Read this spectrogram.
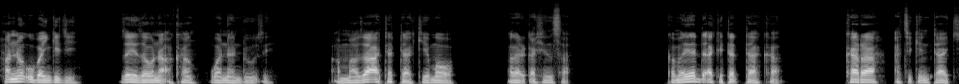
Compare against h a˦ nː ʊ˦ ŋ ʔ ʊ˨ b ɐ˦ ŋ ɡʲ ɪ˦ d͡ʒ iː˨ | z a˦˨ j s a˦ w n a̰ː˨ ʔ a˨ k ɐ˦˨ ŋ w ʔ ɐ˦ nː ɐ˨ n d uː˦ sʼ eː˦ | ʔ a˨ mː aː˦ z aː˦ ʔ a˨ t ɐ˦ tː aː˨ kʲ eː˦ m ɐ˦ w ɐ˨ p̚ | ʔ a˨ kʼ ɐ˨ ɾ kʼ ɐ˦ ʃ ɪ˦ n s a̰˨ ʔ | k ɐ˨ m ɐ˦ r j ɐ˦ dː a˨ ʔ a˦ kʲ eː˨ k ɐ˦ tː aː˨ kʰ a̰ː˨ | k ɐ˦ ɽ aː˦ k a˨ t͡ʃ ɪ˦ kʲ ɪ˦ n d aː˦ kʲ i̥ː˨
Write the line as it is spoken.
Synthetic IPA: h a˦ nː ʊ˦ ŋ ʔ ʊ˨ b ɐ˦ ŋ ɡʲ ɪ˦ d͡ʒ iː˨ | z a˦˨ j z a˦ w n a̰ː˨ ʔ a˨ k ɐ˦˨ ŋ w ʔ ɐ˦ nː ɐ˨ n d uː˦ sʼ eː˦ | ʔ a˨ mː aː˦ z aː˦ ʔ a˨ t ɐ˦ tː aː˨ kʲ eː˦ m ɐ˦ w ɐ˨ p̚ | ʔ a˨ kʼ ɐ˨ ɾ kʼ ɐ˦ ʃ ɪ˦ n s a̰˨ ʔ | k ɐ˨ m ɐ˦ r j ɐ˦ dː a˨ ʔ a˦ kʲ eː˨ t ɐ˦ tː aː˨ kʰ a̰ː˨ | k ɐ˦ ɽ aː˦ ʔ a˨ t͡ʃ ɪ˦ kʲ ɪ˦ n t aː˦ kʲ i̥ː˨

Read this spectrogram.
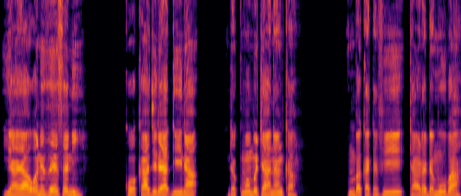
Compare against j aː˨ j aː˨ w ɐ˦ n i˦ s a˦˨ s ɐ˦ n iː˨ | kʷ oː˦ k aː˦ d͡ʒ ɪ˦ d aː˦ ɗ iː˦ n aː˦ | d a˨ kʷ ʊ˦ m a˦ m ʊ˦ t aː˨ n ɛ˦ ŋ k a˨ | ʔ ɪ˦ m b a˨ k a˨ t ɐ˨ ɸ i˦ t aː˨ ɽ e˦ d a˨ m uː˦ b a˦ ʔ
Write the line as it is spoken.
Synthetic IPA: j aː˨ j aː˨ w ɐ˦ n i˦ z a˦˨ s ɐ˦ n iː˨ | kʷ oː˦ k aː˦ d͡ʒ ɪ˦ d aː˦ ɗ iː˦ n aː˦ | d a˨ kʷ ʊ˦ m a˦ m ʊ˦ t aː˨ n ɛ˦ ŋ k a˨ | ʔ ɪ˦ m b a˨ k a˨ t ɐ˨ ɸ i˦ t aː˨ ɽ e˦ d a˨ m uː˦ b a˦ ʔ

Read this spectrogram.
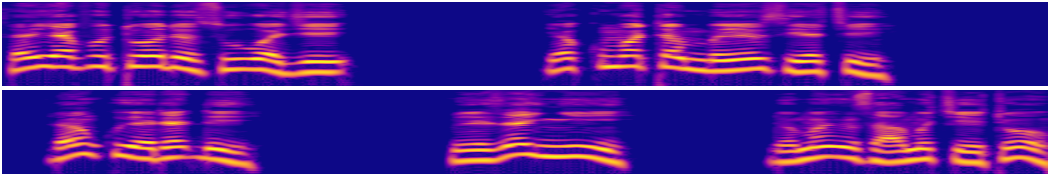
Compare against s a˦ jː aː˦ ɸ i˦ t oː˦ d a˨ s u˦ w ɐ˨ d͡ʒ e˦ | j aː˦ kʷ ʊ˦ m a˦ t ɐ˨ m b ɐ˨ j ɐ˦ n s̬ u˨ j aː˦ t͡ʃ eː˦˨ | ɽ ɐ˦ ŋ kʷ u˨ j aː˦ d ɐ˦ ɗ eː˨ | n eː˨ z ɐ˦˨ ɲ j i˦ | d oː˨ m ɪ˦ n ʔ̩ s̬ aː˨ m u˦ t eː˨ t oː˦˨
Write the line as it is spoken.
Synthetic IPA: s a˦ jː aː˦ ɸ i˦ t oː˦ d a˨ s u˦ w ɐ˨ d͡ʒ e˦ | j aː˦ kʷ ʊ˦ m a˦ t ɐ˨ m b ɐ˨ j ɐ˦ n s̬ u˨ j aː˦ t͡ʃ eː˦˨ | ɽ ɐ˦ ŋ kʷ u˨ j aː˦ d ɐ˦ ɗ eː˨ | m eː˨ z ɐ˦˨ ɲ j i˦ | d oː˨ m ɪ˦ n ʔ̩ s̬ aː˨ m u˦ t͡ʃ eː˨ t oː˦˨

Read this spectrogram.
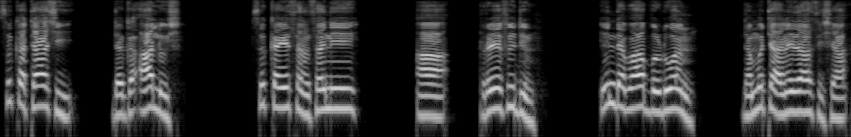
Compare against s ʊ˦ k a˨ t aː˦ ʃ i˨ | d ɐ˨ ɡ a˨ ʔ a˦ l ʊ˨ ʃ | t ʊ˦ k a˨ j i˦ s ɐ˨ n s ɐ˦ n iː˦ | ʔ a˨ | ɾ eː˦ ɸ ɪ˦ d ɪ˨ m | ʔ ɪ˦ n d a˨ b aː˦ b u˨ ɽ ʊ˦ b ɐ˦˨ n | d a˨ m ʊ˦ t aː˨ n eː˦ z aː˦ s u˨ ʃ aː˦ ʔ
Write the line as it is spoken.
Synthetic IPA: s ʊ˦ k a˨ t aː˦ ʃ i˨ | d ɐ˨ ɡ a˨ ʔ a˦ l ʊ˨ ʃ | s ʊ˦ k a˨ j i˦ s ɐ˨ n s ɐ˦ n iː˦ | ʔ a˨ | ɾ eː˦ ɸ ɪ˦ d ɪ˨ m | ʔ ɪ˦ n d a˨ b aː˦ b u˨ ɽ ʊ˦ w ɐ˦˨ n | d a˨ m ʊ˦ t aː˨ n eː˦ z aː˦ s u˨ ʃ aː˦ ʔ

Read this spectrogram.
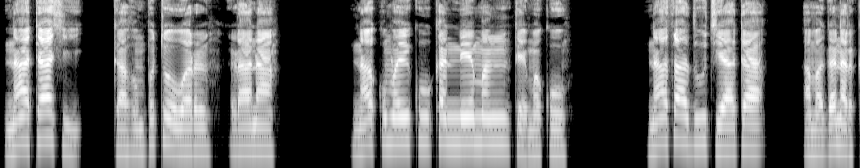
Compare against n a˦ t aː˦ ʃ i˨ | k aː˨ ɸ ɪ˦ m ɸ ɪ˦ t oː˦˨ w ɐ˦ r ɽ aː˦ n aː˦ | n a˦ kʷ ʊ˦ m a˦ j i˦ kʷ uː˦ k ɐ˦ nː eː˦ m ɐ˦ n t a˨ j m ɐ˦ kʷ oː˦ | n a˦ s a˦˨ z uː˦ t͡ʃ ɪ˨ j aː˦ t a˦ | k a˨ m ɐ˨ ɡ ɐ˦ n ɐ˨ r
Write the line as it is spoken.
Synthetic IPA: n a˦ t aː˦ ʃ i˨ | k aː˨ ɸ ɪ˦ m ɸ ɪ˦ t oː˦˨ w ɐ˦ r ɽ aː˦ n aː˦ | n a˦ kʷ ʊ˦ m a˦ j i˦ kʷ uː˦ k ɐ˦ nː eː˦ m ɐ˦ n t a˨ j m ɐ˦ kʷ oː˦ | n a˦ s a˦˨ z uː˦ t͡ʃ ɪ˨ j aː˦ t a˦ | ʔ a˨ m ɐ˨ ɡ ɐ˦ n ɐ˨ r

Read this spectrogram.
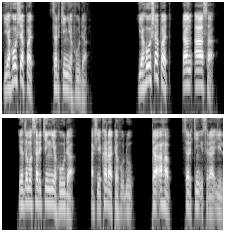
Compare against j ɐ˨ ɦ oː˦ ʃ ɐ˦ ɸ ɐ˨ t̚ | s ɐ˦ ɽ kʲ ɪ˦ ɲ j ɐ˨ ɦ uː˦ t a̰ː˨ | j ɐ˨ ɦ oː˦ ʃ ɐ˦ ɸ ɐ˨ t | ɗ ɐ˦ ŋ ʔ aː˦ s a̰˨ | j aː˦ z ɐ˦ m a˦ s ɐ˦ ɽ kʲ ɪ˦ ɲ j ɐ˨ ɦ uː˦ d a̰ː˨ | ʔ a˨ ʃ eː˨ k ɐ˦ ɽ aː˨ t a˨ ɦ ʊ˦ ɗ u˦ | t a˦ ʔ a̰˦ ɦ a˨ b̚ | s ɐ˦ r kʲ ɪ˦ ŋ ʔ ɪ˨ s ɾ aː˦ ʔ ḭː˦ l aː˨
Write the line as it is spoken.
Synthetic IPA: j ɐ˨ ɦ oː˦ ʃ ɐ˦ ɸ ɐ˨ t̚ | s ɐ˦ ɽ kʲ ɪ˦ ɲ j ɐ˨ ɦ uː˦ d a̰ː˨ | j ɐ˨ ɦ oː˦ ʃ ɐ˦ ɸ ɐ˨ t | ɗ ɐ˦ ŋ ʔ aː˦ s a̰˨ | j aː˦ z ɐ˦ m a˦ s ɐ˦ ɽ kʲ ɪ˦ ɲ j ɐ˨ ɦ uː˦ d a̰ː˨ | ʔ a˨ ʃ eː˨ k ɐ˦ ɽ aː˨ t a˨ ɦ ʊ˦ ɗ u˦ | t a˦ ʔ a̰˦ ɦ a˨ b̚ | s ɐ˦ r kʲ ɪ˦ ŋ ʔ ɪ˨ s ɾ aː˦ ʔ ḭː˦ l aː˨

